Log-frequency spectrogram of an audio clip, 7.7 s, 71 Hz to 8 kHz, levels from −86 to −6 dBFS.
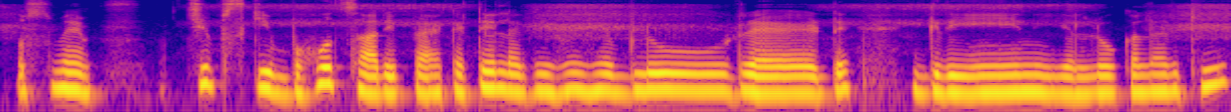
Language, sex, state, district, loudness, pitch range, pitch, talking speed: Hindi, female, Jharkhand, Ranchi, -16 LUFS, 165-185 Hz, 175 Hz, 115 wpm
